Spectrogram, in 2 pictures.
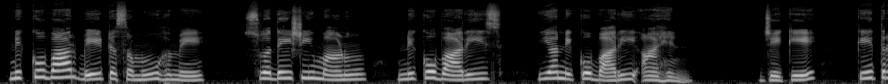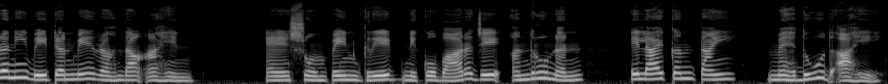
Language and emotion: Sindhi, neutral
